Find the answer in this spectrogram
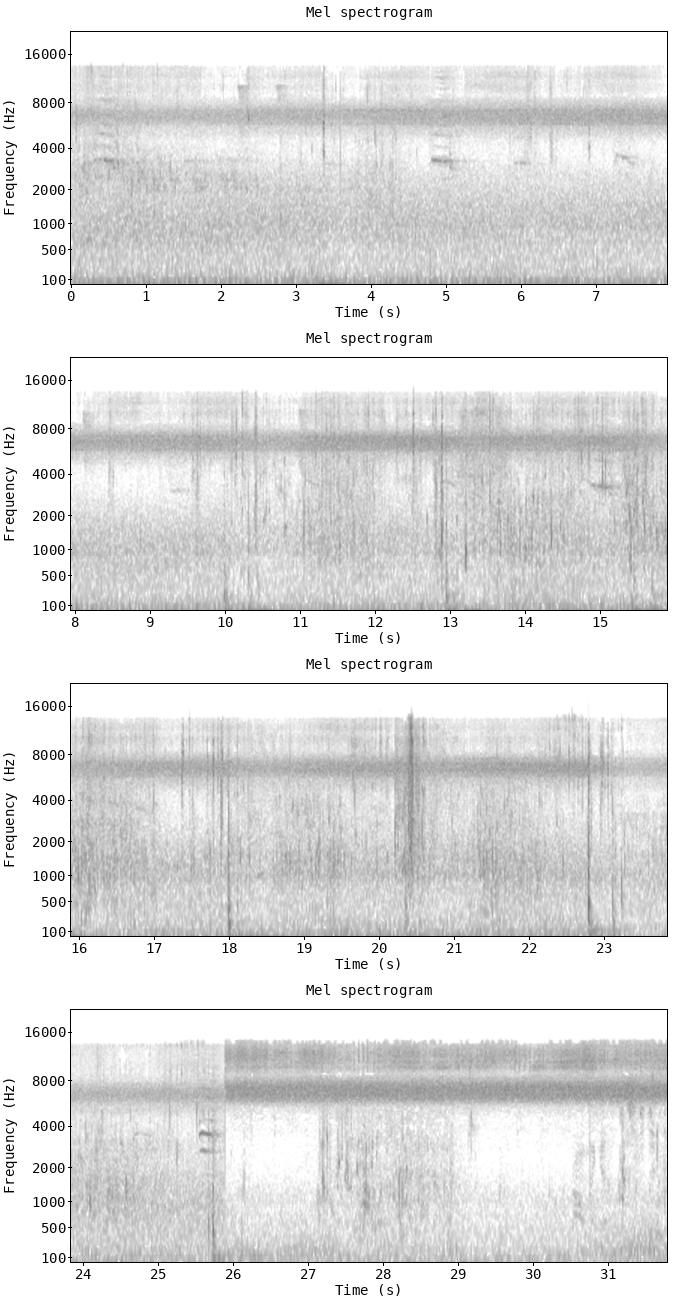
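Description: Paddle strokes dipping and splashing irregularly, every second or two, as a stand-up paddleboard moves through shallow water, over a steady low wind rumble on the microphone mounted low on the board.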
